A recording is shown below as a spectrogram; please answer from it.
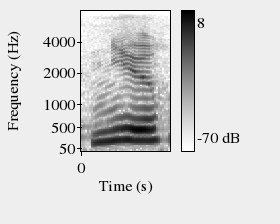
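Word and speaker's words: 入: Um, you're given a new one. Why? No idea. But hey, it's new. Okay, so new with the U elongating the U.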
